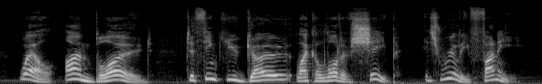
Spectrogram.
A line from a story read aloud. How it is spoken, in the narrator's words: Weaver shouted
